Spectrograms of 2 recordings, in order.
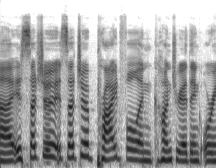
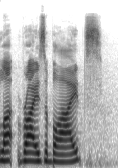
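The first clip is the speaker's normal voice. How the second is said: attempted put-on Australian accent. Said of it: "Do you reckon you guys could do an Australian accent?".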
